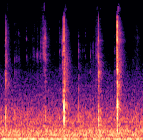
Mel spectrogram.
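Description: Tarot cards being shuffled close by, a soft riffling texture punctuated by three sharp snaps as the deck is cut, with no talk.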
